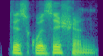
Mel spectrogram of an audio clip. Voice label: "Disquisition", American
